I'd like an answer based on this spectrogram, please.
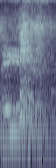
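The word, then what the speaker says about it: build: Example, आप एक word लिखते हो बिल्ड, या एक वर्ड आप लिखते हो गार्ड, इसमें अगर आप देखें तो यू को भी प्रोनाउंस नहीं किया जा रहा, सिर्फ और सिर्फ लिखा जा रहा है।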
